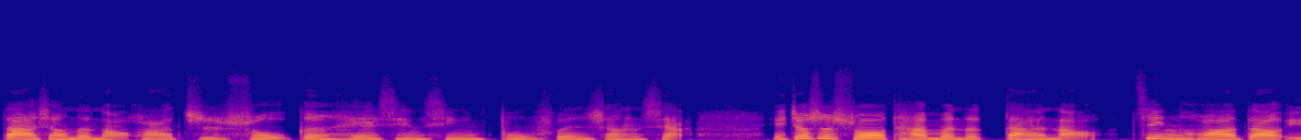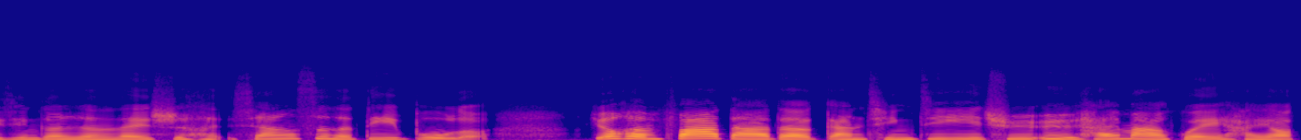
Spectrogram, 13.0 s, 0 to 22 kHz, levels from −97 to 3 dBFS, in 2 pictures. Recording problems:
muffled; slightly; fading above 3.5 kHz

